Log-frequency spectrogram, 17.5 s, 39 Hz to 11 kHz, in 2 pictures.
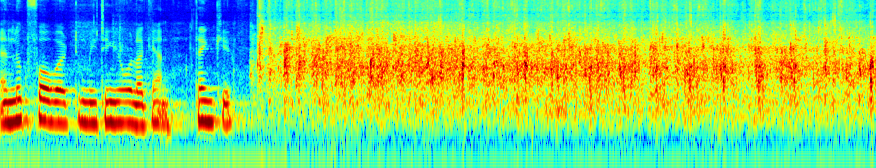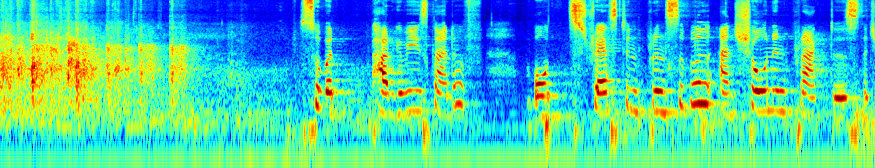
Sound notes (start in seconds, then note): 2.5 applause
